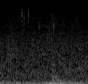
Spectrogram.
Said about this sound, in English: Is it raining outside? Of course it's raining outside.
